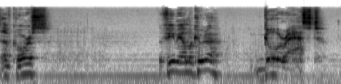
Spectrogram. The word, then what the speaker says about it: Gorast: course the female makuda gorast I pronounce it as gorast because Gore and ass I don't know um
